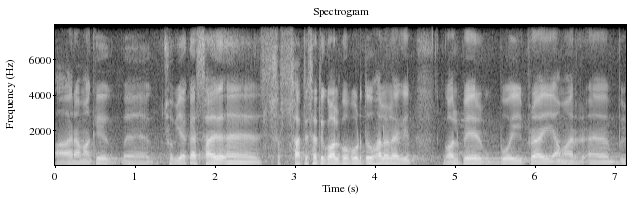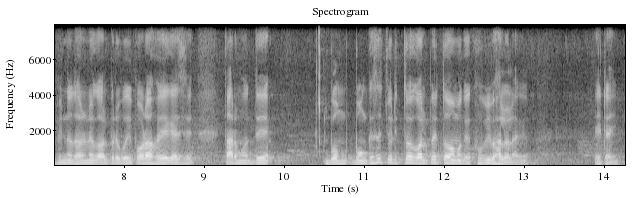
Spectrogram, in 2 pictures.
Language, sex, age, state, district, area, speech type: Bengali, male, 45-60, West Bengal, Paschim Medinipur, rural, spontaneous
